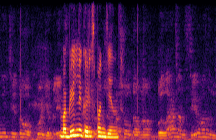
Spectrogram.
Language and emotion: Russian, neutral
